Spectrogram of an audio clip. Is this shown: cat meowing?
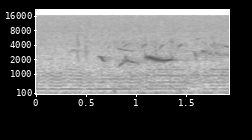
no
